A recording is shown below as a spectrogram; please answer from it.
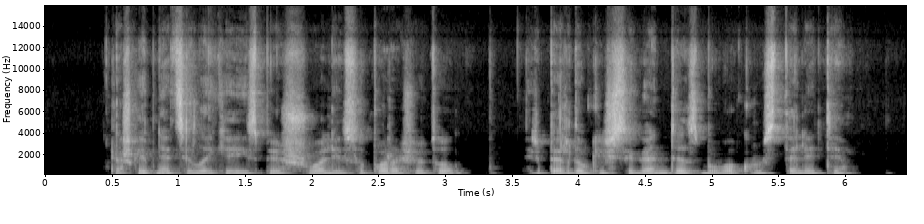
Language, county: Lithuanian, Utena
